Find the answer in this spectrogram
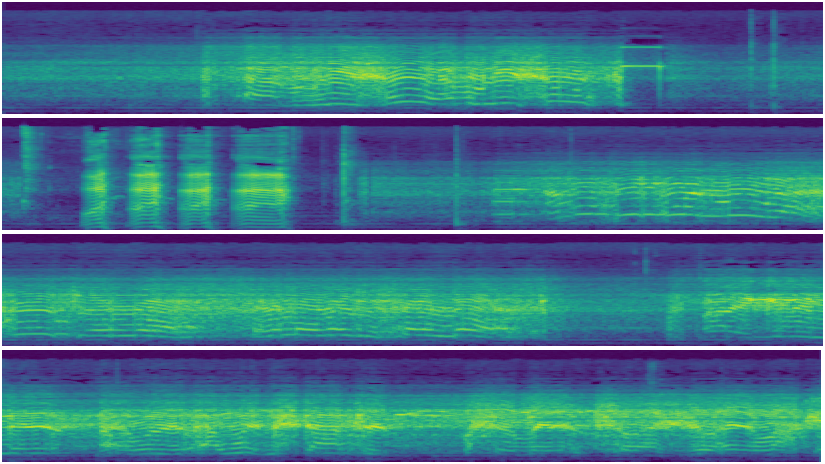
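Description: A vintage vacuum-tube CB radio receiving a voice through its speaker: muffled, narrow-band speech over a steady low hum. About three seconds in there is a short beep, and a quick run of loud crackles follows a second or so later before the voice resumes.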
